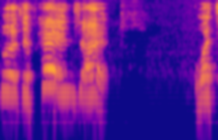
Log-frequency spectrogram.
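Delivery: speech stretched and spoken through a yawn. Asked on stream whether they can join by phone, answering while yawning. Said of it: "you're yawning. I thought you were crying".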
